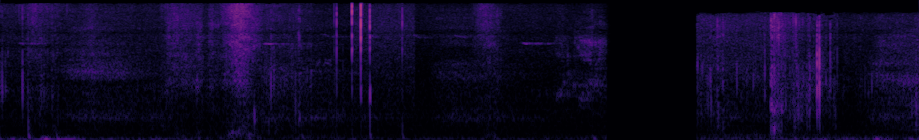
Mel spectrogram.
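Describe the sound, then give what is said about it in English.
Quiet footsteps on a hike toward a summit: soft, irregular steps at low volume, broken by a short silent gap before the steps resume. “I think I'm going to pause for a little while now and just walk quietly.”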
